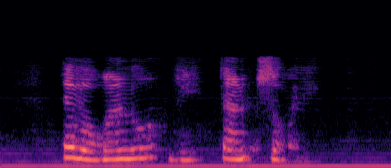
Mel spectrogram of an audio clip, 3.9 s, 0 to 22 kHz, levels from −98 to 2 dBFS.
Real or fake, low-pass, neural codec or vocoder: fake; 5.4 kHz; codec, 44.1 kHz, 3.4 kbps, Pupu-Codec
